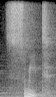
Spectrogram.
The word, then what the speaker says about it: sweet: actually one syllable world sweet sweet sweet i'd like to reserve an executive suite this sweet has everything i need it's not su it's pronounced as sweet like sugar is sweet juice juice juice orange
